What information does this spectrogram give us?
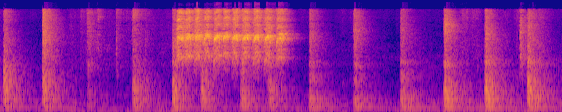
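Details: Lesser green leafbird (cucak ijo mini) delivering one short, high, rattling trill of just over a second among steady, rhythmic knocking clicks roughly every half second.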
